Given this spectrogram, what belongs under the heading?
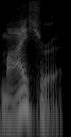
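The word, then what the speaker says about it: מעשר: You can find this in numbers 18 and 21 and Malachi 3 8-10 means 10th in Hebrew and is pronounced maishra 10% of every penny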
